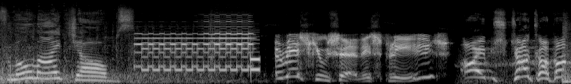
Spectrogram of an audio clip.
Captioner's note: phone ringing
